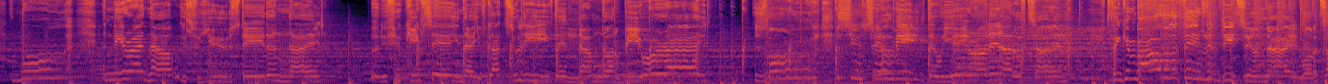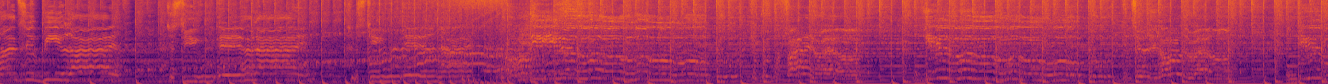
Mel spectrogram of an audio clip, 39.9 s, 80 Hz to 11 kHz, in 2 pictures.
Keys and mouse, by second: 3.0 click, 3.7 shift+click, 4.4 shift+click, 5.3 click, 6.7 ctrl+[, 6.9 ctrl+[, 7.8 ctrl+[, 8.3 ctrl+[, 8.5 ctrl+[, 9.0 ctrl+], 10.4 ctrl+[, 11.8 space, 12.4 click, 15.6 click, 17.9 click, 19.3 shift+click, 19.9 shift+click, 20.4 click, 21.2 shift+click, 22.4 shift+click, 22.9 click, 23.4 click, 24.2 click, 25.7 Return, 28.8 alt+click, 29.6 alt+click, 31.4 click, 31.6 click, 33.3 alt+click, 34.2 ctrl+z, 35.0 ctrl+click, 35.5 ctrl+j, 36.8 ctrl+t, 37.0 click, 37.4 click, 38.9 click.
